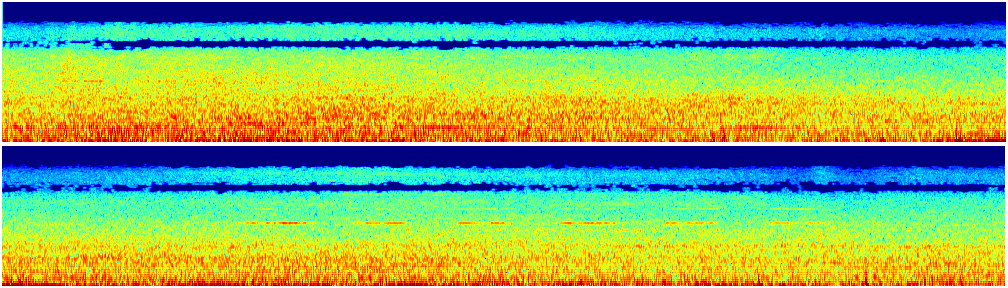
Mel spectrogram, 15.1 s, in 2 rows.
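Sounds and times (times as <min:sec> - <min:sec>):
high electronic beep: 0:09.3 - 0:13.8.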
